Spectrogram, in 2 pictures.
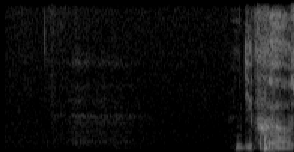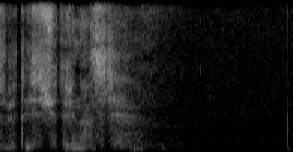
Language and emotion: Russian, sad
